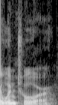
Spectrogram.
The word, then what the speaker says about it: Wintour: But I love how you say Wintour. Well, that's how you say it. It's like Louis Vuitton.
